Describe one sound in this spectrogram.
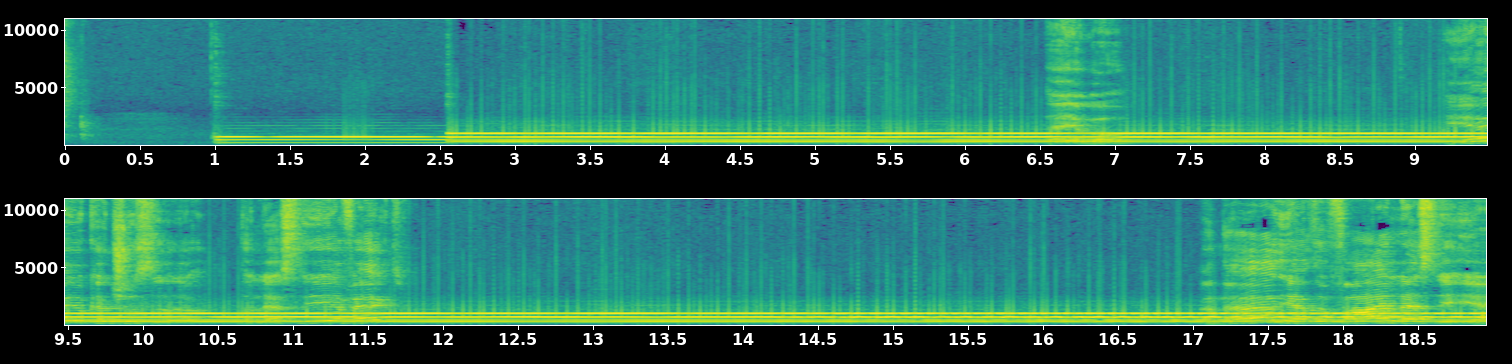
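A man plays long, sustained chords on an electric keyboard.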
